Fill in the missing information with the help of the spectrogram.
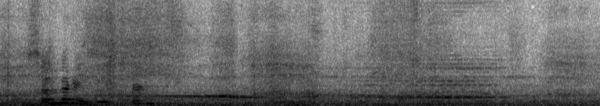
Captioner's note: wind whistling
